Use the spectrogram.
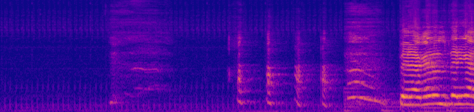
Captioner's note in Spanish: risas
